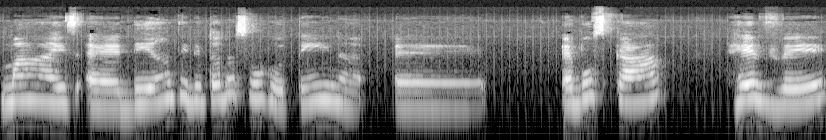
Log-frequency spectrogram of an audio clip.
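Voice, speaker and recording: Soft-spoken and dark, mellow in tone, a woman talks at a fairly high pitch. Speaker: psychologist. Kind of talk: interview. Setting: Instagram live video call.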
